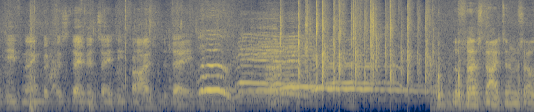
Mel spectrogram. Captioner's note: applause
